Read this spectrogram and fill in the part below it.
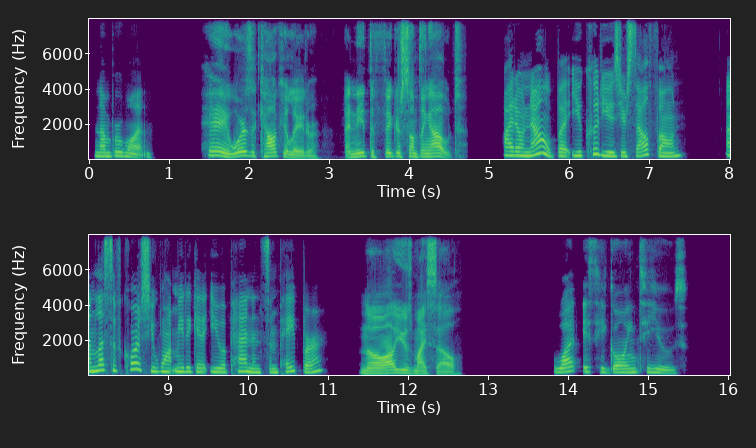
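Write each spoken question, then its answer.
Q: What is he going to use?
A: His cell phone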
